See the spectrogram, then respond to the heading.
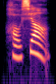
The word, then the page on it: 好像: hǎo xiàng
